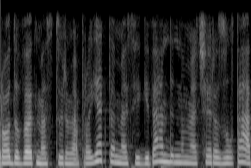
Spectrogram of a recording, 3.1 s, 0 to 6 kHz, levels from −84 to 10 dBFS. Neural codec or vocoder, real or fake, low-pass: none; real; 5.4 kHz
